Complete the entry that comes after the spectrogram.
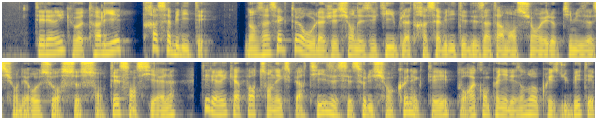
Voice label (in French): Voix off site internet page BTP; solutions pour le BTP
